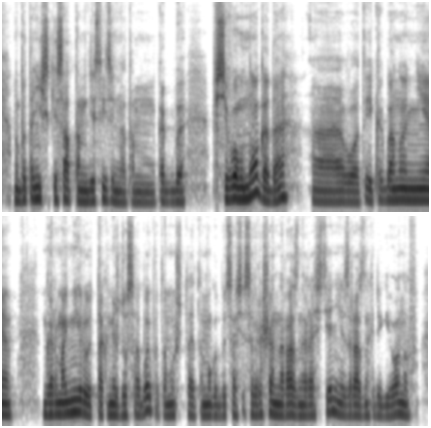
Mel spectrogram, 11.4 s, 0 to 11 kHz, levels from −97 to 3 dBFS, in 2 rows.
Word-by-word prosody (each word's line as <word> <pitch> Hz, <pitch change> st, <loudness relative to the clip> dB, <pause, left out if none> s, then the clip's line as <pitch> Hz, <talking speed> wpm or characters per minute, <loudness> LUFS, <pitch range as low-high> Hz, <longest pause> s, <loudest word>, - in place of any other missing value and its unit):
Но 125 Hz, -, 0 dB
ботанический 135 Hz, +1 st, 0 dB
сад, 135 Hz, -1 st, +1 dB
там, 120 Hz, -1 st, 0 dB
действительно, 120 Hz, -2 st, -2 dB
там, 110 Hz, -1 st, -6 dB
м, -, -, -11 dB
как 115 Hz, 0 st, -5 dB
бы 115 Hz, 0 st, -1 dB, 0.3 s
всего 145 Hz, +2 st, +6 dB
много, 145 Hz, -, +5 dB
да, 145 Hz, +8 st, 0 dB, 0.3 s
а, 115 Hz, -1 st, -2 dB
вот, 115 Hz, 0 st, -3 dB
и 125 Hz, -3 st, 0 dB
как 125 Hz, +1 st, -6 dB
бы 130 Hz, 0 st, +2 dB
оно 130 Hz, +1 st, +4 dB
не 130 Hz, -1 st, +3 dB, 0.4 s
гармонирует 130 Hz, 0 st, +2 dB
так 120 Hz, 0 st, -2 dB
между 120 Hz, -1 st, 0 dB
собой. 125 Hz, +8 st, -1 dB
Потому 120 Hz, -4 st, -4 dB
что 120 Hz, -, -10 dB
это 115 Hz, +1 st, -6 dB
могут 120 Hz, -1 st, -2 dB
быть 120 Hz, +1 st, -7 dB
совсе 120 Hz, +3 st, -5 dB
совершенно 125 Hz, -2 st, -1 dB
разные 115 Hz, -1 st, 0 dB
растения 130 Hz, +4 st, -2 dB
из 120 Hz, -1 st, -5 dB
разных 120 Hz, 0 st, -2 dB
регионов. 120 Hz, +1 st, -3 dB
120 Hz, 185 wpm, -21 LUFS, 115-130 Hz, 0.4 s, всего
